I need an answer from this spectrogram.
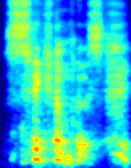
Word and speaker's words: Sicamous: Sicamous. Yeah, don't sick a moose on me. What? It's not quite how it's spelled, but I'm terrified of meese.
